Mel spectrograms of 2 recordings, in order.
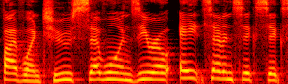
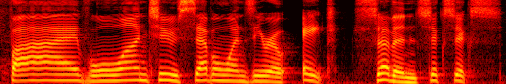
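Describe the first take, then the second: First: Said in the usual way. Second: Each digit spaced out slowly for callers to note; slow dictation. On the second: Shown as a demonstration. Host slowly dictates the hotline number to viewers. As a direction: read the digits slowly so they can write them down. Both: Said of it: "repeats the number slowly".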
